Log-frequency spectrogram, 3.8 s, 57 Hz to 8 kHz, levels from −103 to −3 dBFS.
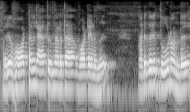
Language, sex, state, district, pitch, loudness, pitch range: Malayalam, male, Kerala, Thiruvananthapuram, 165 Hz, -16 LUFS, 150-170 Hz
